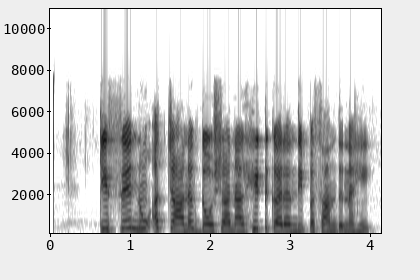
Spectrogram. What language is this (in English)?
Punjabi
